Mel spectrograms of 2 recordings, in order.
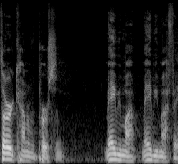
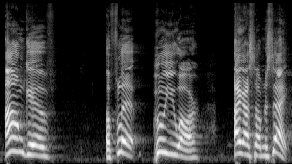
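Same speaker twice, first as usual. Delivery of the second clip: loud, high defiant retort; defiant Martha; 12 semitones higher, 13 dB louder than usual. Retold or imitated. Martha confronting Jesus, loud defiance. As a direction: throw it back at him. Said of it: "She said".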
